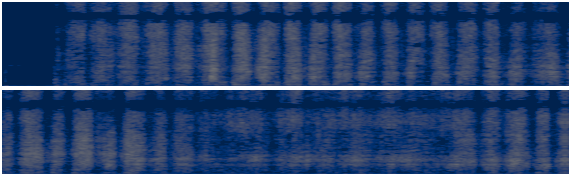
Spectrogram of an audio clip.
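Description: A stiff bristle brush scrubs hard at the tan rubber outsole of an empty Louis Vuitton sneaker, held upside down and covered in cleaning foam, to clean its checkered tread of salt stains. The result is a rapid run of bright, scratchy rubbing strokes, roughly four per second, over a faint steady low hum.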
